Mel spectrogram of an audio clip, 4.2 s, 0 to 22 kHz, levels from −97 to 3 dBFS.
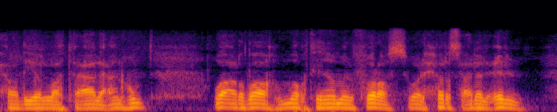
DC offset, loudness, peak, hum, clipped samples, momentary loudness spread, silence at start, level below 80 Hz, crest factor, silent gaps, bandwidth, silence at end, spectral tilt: under 0.1%; -25 LUFS; -6 dBFS; none; under 0.1%; 5 LU; 0 s; -48 dBFS; 18 dB; none; 8.6 kHz; 0.25 s; -8.5 dB/octave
